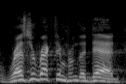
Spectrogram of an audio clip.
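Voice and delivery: normal talking voice

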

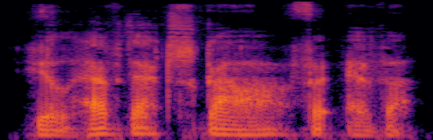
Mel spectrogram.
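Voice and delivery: low, soft, grave pronouncement; solemn old headmaster. Acted. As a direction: say it quietly and deep.

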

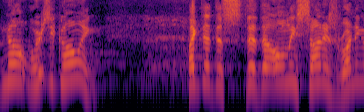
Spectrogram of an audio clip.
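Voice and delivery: alarmed reader. Retold or imitated. Reader alarmed at heir fleeing.

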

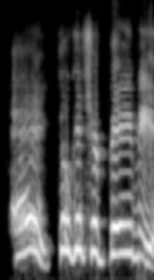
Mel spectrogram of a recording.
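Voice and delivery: high-pitched imitation of calling out; mock calling out. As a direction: call out to a monster, hammed-up. Retold call to the creature.

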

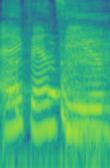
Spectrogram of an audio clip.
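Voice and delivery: drawn-out mock American accent; teasing take on an American singer's accent. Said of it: "in her little, like, American accent".

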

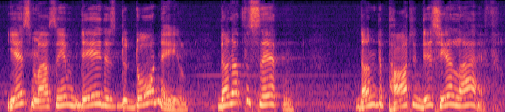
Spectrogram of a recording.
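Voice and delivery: high-pitched dialect voice, sure of it; Jupiter, emphatic servant. A narrator's reading. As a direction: call down certain confirmation from the tree. Jupiter confirms the limb is dead.

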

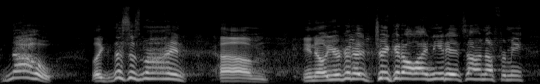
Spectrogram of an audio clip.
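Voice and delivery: put-on high, loud, whiny yell of a greedy teen; selfish panicked refusal. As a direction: snap it out like a kid guarding his water, voice cracking high. Teen self refusing brother water.

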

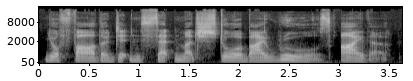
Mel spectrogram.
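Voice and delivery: low, cold, mocking teacher; sneering Snape. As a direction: drip with contempt.

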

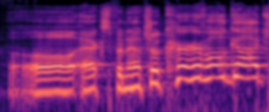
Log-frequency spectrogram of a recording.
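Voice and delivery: hammed-up swoon climbing very high; comically faked rapture; mock ecstasy. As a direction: pretend to be overcome with pleasure, pitch rising. Mock arousal over spreadsheets.

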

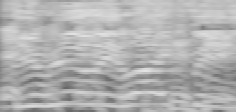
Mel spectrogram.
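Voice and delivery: very high, loud, gushing teary voice; mock tearful acceptance. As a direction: gush it like a weepy award winner. Quoting acceptance speech tearfully.

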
